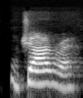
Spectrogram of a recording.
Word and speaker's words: genre: One thing about the pronunciation. Genre.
